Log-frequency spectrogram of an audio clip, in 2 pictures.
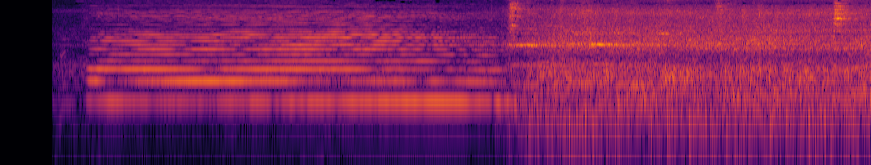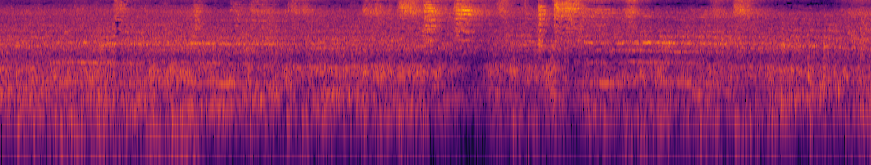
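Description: EMU local train sounding one long, steady horn blast of about four and a half seconds as it approaches. It then rushes past at speed, with a loud rumble and its wheels clacking over the rail joints.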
